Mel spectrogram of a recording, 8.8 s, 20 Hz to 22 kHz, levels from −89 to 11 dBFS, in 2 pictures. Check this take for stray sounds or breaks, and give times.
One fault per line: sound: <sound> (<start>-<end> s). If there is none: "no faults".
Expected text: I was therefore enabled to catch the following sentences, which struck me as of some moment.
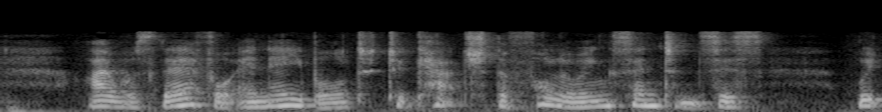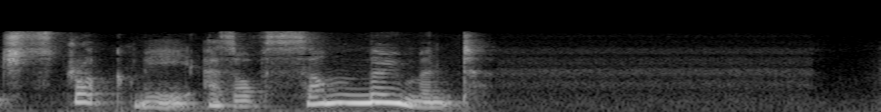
no faults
